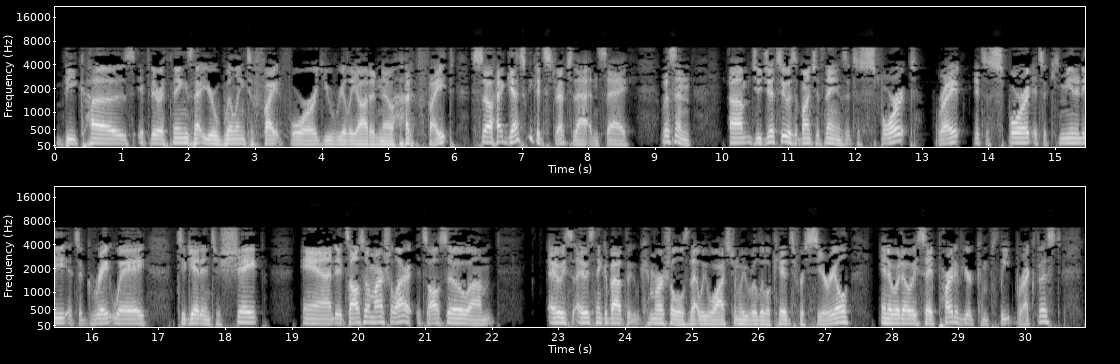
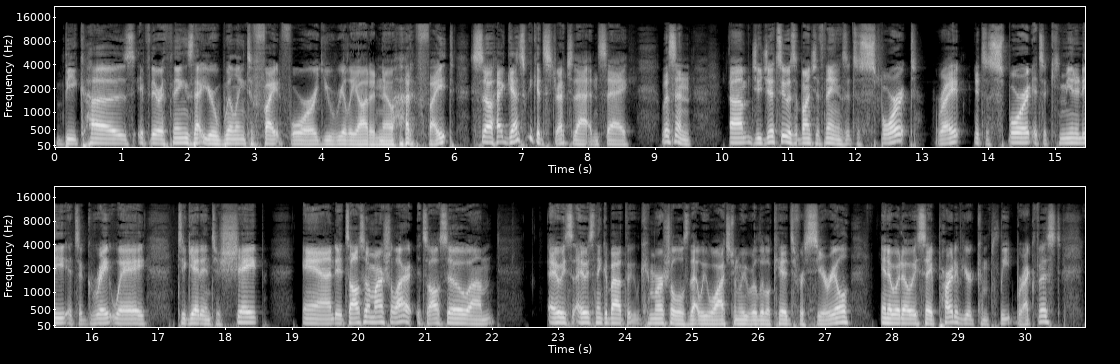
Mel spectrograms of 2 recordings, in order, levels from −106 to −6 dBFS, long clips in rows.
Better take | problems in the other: second | garbled, watery; badly; nothing above 6.5 kHz; slightly in the second

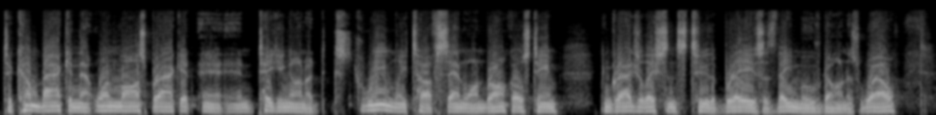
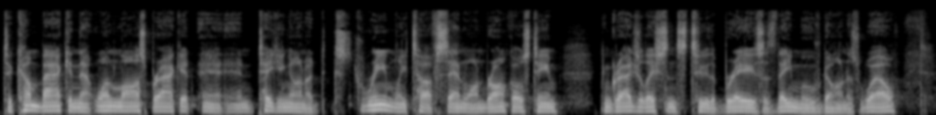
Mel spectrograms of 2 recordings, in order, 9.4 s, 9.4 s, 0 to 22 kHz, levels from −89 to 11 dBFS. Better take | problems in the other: second | distortion; slight; 10% of the sound clipped

